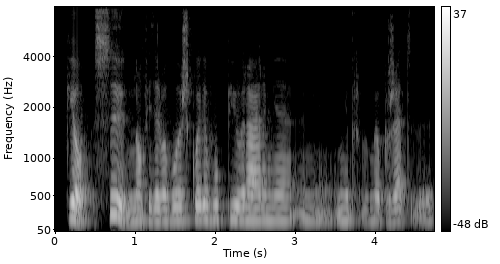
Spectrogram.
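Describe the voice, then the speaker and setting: A woman speaking at a moderate pace. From Portugal, Algarve. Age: 50s. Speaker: gynecologist and clinic director. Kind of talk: interview.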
